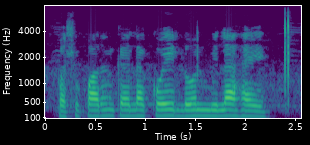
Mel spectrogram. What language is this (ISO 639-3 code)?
mag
